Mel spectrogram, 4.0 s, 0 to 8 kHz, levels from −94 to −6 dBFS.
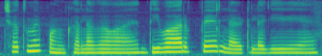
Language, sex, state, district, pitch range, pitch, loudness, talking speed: Hindi, female, Uttar Pradesh, Saharanpur, 200-240 Hz, 205 Hz, -17 LUFS, 165 wpm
